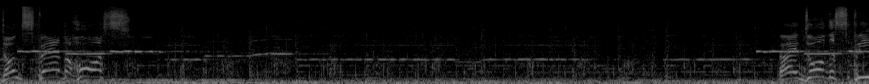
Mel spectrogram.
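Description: A galloping horse in The Witcher 3: Wild Hunt keeps a steady hoof rhythm under game music, with short whinnies at the start and end and a rider's voice shouting over the ride.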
